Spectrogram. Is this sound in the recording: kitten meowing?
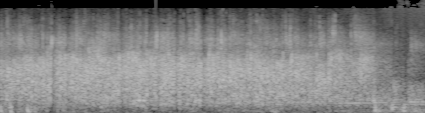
no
